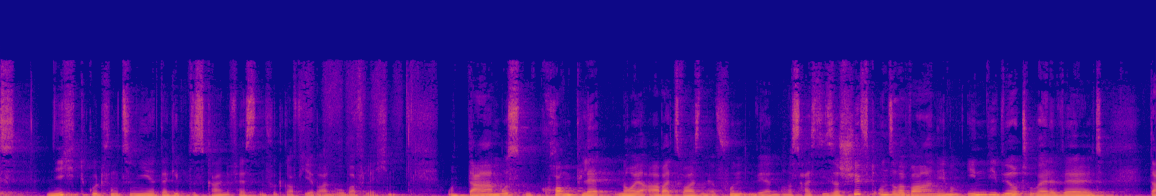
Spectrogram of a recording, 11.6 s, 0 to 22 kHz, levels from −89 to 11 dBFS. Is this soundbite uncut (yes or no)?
no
